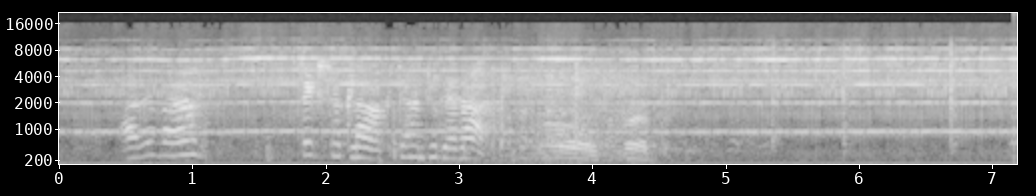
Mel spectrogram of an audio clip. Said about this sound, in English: Oh, that darn alarm clock. You can stop ringing now.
